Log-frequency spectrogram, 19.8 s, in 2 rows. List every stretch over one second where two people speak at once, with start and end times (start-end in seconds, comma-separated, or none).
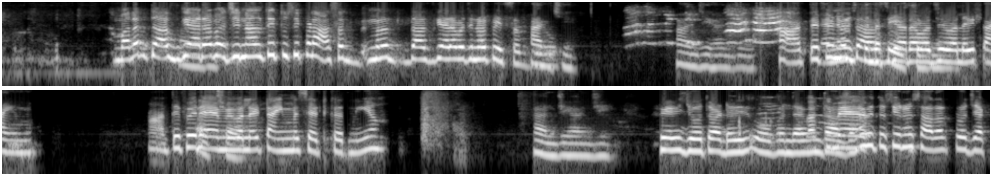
8.2-9.6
